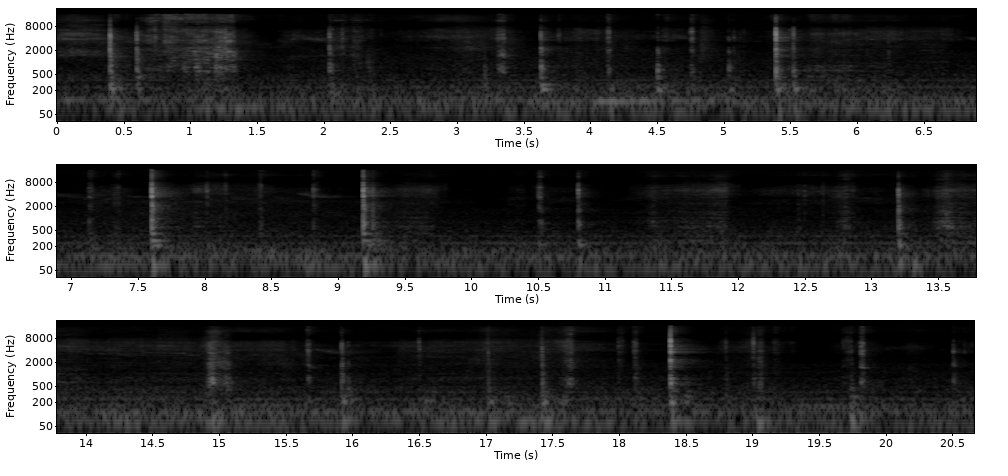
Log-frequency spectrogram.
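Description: Metal putty knife scraping and tapping on a wooden window sash while pressing glazing putty into the meeting-rail groove: irregular sharp clicks, with a longer scrape about a second in.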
